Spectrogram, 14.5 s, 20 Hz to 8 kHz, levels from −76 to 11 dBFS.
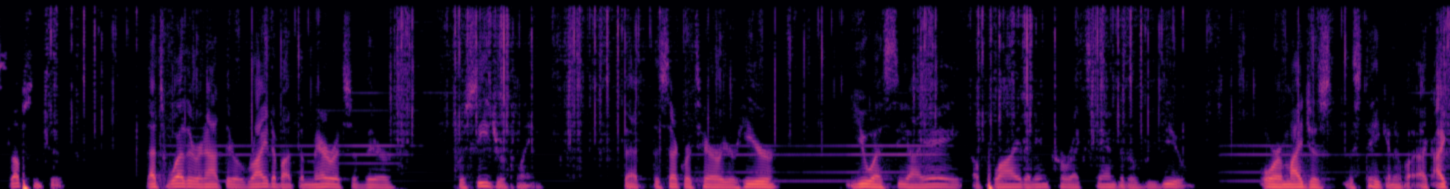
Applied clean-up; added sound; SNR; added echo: classical method spectral subtraction.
